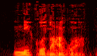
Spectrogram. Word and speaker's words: Nicaragua: Nick Wallenda last night crossed Nicaragua. I can never pronounce that. I need your help. – Nicaragua.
